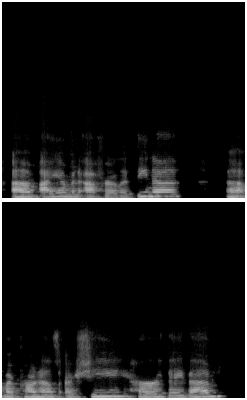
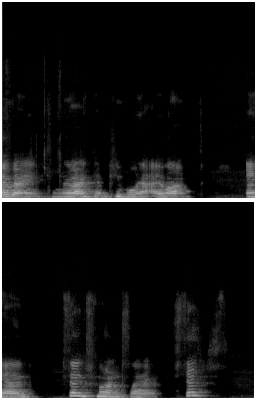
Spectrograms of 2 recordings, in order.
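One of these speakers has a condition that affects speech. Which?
The second: cerebral palsy.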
